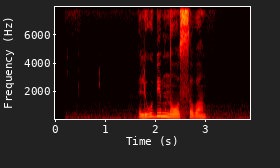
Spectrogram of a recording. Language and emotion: Russian, neutral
